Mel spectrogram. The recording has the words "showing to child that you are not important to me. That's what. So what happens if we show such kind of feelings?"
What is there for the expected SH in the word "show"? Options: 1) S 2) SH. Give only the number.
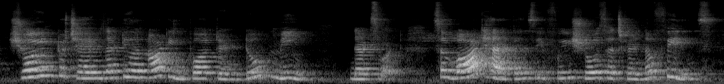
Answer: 2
